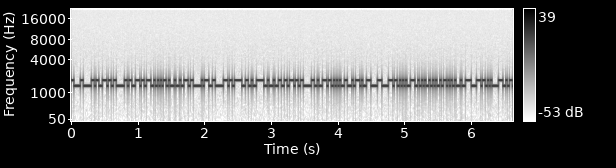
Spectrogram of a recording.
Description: TTY/TDD text telephone tones (45.45 baud Baudot), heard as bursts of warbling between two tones, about 400 Hz shift, 1600 Hz centre. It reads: … VL NSQAVZV TPTQI VP YCHMM YNFFRQO …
